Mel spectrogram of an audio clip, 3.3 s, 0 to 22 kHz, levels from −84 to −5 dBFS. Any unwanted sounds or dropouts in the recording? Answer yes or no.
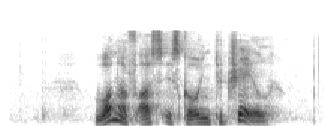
no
